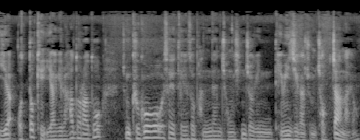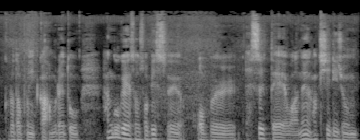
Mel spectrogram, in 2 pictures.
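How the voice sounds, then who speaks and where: A man speaks at a moderate pace with a fairly low pitch. His voice is somewhat breathy, and his intonation is lively. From South Korea. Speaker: flight attendant vlogger. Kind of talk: casual vlog talk to camera. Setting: recorded while abroad in Nice, France. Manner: casual with frequent filler sounds.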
